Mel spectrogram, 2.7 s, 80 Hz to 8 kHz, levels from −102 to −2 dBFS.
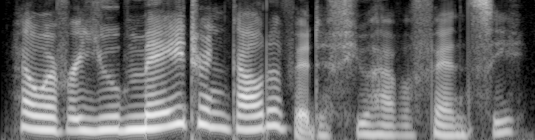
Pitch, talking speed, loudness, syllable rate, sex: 220 Hz, 270 wpm, -18 LUFS, 6.1 syllables/s, female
